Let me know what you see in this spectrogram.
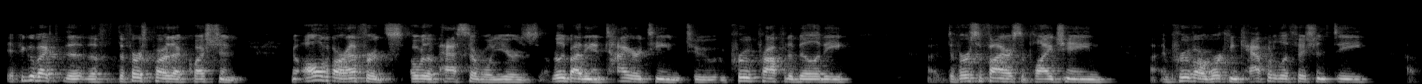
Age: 40-59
